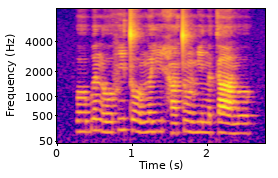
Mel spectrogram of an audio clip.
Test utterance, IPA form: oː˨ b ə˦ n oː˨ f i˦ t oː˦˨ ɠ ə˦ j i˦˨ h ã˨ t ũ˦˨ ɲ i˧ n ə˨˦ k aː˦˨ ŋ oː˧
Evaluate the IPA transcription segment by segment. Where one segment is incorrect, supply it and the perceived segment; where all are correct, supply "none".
ɠ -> ŋ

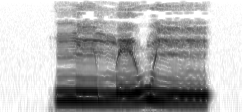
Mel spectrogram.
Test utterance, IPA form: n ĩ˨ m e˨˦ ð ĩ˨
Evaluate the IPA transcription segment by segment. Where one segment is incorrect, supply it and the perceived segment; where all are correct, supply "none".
ð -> w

